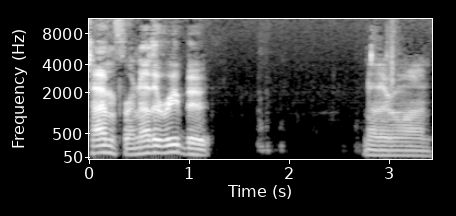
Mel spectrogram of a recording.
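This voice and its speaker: The sound of this man's voice is dry, with no echo. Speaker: tech youtuber. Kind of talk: casual tutorial commentary. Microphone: phone near.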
